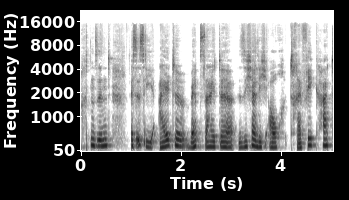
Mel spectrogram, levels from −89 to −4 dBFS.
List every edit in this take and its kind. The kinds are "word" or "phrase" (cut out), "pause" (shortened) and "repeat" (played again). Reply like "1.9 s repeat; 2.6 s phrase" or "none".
1.2 s phrase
